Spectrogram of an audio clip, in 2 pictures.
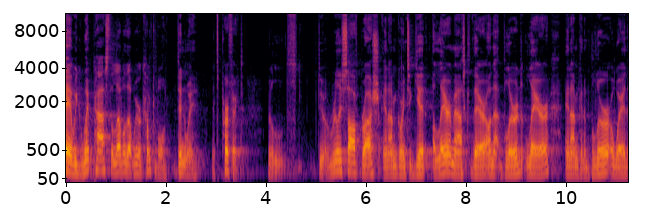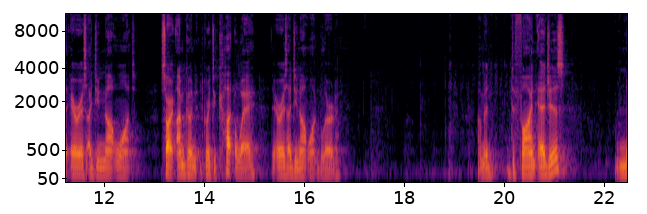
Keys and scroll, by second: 6.5 super+z, 7.1 super+z.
